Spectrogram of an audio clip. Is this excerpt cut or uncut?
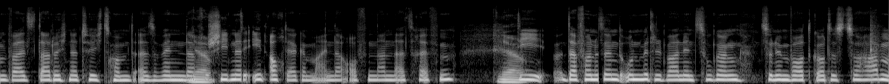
cut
